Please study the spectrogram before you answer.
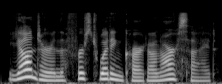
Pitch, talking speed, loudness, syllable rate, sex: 215 Hz, 245 wpm, -18 LUFS, 5.4 syllables/s, female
